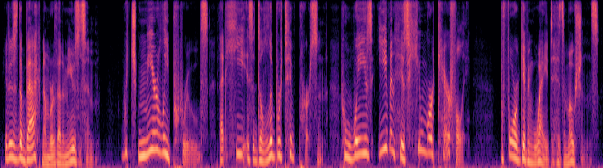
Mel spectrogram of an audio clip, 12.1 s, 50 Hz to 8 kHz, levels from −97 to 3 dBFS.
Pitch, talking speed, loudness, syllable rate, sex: 170 Hz, 140 wpm, -21 LUFS, 5.1 syllables/s, male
